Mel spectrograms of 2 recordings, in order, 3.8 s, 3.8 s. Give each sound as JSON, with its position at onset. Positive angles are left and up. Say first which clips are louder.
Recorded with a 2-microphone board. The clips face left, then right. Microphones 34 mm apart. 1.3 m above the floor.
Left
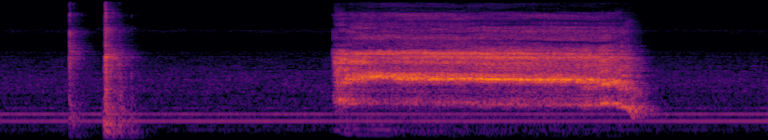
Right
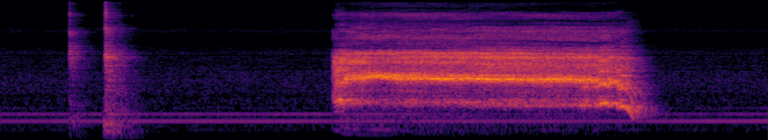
{"t": 0.3, "sound": "a door slam", "louder": "left 4 dB", "side_deg": 55, "distance_m": 0.7}
{"t": 1.7, "sound": "a scream", "louder": "right 3 dB", "side_deg": -35, "distance_m": 1.5}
